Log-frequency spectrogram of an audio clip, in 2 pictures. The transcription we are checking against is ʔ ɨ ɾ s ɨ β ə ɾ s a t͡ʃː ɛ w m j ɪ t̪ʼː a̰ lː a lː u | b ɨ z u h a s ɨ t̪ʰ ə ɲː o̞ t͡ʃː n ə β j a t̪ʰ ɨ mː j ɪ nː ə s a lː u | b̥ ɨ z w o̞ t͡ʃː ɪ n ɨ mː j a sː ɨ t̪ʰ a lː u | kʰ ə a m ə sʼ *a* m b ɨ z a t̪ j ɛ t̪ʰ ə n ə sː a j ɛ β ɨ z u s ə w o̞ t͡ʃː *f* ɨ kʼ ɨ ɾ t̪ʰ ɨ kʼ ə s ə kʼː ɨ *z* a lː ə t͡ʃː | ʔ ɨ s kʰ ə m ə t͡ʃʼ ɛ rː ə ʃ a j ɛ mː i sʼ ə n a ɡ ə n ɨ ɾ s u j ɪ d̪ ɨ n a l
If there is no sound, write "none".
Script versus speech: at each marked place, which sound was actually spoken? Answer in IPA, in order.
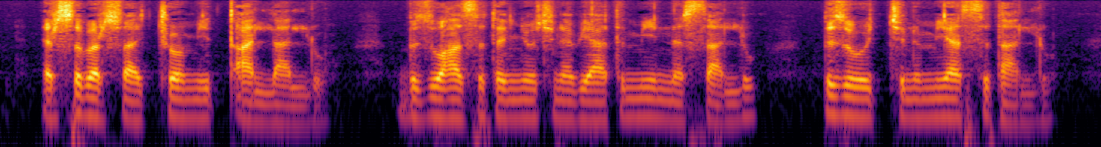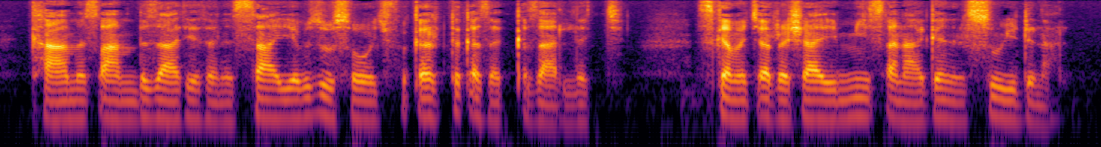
a, f, z

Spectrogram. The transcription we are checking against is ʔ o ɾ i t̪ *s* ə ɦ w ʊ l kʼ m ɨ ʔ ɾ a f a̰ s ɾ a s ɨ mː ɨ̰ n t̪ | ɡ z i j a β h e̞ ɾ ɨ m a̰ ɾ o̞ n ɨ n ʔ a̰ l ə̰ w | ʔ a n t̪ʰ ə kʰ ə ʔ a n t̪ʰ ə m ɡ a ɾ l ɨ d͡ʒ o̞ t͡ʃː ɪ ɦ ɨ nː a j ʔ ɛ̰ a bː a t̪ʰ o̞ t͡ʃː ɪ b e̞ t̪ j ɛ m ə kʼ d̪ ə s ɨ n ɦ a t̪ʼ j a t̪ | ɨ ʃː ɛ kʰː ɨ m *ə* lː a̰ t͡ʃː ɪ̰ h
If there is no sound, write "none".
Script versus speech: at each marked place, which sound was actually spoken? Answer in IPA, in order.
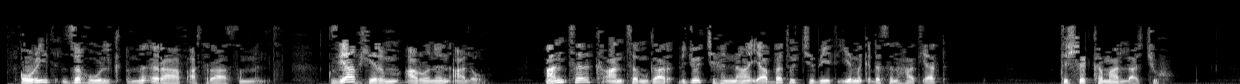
z, a

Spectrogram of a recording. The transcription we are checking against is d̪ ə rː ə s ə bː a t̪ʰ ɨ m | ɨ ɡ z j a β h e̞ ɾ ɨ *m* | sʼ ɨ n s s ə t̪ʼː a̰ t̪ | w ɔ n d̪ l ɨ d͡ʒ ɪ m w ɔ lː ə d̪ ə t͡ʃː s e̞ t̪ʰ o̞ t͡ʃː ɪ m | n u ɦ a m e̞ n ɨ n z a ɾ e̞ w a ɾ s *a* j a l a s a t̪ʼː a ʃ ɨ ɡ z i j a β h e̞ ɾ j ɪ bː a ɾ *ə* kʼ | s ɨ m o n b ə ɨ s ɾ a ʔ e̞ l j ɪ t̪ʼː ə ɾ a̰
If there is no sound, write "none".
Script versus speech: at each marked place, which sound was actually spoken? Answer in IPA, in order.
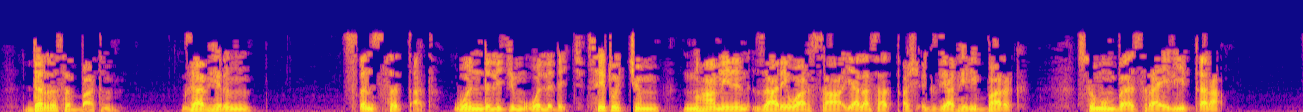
m, a, ə

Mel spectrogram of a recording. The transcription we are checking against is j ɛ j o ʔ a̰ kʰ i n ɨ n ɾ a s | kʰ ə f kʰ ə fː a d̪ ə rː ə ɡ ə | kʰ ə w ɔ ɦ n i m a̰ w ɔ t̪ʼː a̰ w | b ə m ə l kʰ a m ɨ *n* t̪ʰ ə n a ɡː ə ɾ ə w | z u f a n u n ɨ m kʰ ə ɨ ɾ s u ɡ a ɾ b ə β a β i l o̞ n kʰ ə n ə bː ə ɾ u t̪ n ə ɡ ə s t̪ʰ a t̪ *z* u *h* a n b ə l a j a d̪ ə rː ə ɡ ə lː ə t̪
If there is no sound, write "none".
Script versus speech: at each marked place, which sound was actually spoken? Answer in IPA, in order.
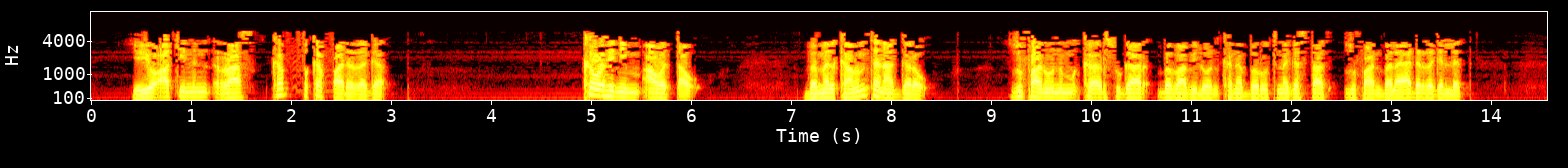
m, z, f

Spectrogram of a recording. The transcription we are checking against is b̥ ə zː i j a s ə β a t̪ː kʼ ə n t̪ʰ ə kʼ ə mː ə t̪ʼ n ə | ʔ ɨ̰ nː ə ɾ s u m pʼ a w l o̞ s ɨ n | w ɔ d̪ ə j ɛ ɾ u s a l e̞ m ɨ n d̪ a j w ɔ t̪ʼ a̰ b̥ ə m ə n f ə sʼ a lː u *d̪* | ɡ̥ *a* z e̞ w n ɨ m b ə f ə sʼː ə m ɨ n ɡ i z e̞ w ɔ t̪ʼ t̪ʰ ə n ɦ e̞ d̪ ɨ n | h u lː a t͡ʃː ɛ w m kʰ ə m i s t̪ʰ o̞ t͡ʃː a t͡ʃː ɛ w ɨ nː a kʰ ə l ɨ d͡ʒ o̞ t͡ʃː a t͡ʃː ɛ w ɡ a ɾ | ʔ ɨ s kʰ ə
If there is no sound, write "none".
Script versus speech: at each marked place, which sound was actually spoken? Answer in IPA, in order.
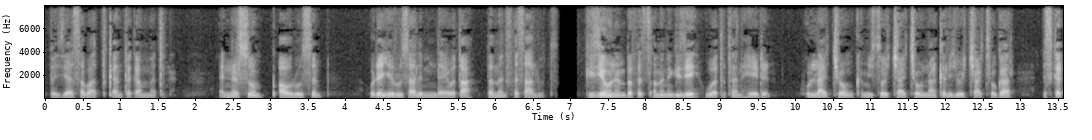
t̪, i

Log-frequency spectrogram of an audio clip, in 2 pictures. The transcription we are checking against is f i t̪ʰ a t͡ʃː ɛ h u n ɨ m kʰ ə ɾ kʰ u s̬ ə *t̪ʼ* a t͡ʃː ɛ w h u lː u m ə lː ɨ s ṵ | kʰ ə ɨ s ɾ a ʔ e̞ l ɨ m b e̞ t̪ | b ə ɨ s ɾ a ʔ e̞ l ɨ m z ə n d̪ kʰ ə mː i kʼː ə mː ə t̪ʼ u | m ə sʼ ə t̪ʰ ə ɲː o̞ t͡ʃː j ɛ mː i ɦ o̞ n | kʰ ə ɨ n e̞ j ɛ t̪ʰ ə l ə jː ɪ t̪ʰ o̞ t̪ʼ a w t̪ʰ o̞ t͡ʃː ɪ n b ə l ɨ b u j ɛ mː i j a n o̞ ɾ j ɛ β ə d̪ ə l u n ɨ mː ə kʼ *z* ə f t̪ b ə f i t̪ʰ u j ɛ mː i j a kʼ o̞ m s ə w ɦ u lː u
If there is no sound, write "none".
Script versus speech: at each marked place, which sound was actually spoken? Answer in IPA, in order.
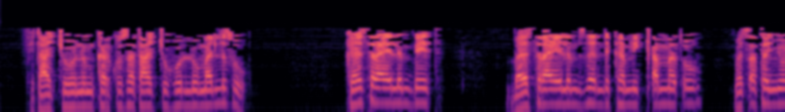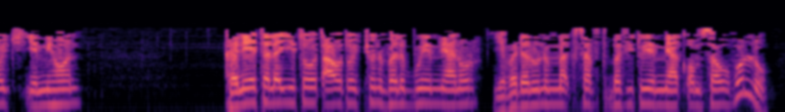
t̪, s

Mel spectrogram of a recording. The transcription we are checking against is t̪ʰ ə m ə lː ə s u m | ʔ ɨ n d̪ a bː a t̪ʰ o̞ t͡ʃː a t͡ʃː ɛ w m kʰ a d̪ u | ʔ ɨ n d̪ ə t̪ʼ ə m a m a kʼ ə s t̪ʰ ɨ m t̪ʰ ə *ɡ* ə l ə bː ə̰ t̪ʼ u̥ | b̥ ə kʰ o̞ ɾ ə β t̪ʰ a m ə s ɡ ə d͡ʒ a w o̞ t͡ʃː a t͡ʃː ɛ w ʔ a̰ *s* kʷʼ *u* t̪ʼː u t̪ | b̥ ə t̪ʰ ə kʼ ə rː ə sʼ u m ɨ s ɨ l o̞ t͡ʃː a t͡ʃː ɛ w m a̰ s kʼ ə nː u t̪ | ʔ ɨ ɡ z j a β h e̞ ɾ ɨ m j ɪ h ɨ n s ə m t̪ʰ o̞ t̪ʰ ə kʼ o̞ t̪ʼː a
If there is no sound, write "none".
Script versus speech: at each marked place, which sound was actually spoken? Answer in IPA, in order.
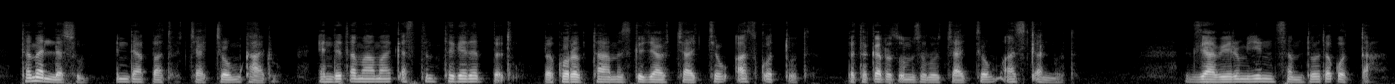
ɡ, s, o

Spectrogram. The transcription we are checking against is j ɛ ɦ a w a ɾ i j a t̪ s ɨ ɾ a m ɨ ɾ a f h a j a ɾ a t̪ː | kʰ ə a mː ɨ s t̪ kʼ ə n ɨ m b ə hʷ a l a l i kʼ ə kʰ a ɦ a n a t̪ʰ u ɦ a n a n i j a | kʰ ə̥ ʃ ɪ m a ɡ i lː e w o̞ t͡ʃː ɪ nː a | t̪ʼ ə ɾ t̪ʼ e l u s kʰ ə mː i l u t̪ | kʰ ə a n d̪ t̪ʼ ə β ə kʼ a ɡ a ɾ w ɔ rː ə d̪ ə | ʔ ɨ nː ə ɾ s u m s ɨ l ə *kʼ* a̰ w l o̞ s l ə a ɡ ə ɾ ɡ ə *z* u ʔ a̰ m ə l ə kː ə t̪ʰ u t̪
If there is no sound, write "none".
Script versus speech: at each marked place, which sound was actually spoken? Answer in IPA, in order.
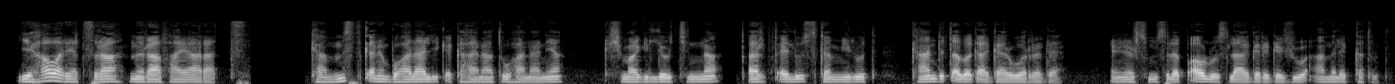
pʼ, ʒ

